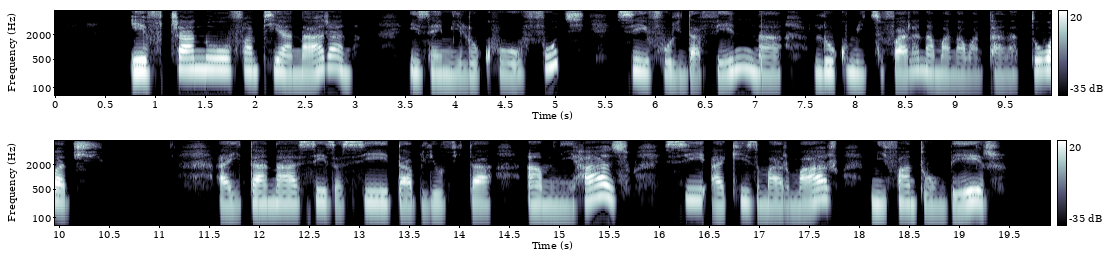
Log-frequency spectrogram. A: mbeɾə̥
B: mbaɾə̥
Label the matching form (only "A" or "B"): A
